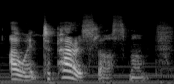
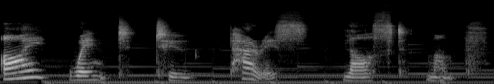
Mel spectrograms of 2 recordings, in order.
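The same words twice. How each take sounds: First: The final T sounds in went and last are dropped. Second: The final T sounds in went and last are pronounced.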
